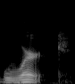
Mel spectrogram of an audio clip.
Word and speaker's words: work: which is interesting because we write work with the w-o-r-k and most people would imagine that we would say something like work like more or or with an or sound but we actually we don't do that we say ER like her mother right so we say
